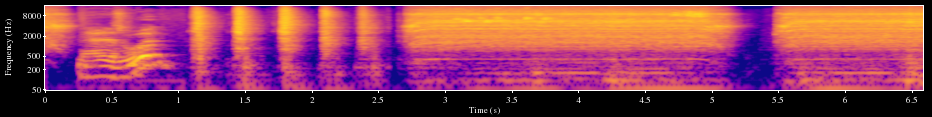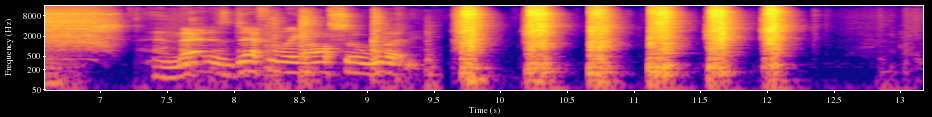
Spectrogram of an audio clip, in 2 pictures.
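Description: A drill gives short bursts as it drives screws.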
